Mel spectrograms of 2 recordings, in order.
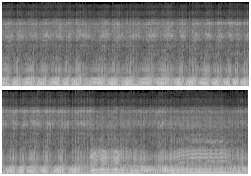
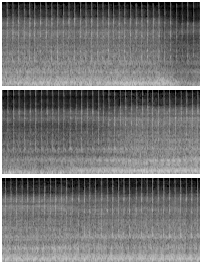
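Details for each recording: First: Echo two-stroke handheld (trimmer or blower) being started for the season: buzz with a rough, wavering note that hunts and drops near the end; owner thinks the carburetor needs adjusting. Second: Echo blower, started on choke after priming bulb under the carburetor, started easier than expected: even two-stroke buzz dips briefly then picks up smoothly and holds steady, no misses or surging; normal idle and throttle.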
